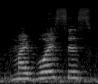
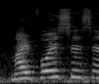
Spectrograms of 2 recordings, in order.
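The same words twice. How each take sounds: The two takes are said the same way.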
